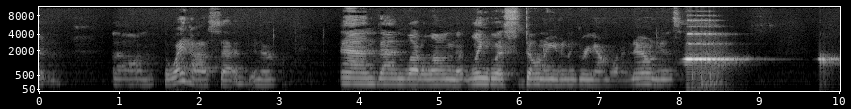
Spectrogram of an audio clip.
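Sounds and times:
microphone feedback squeal: 0:08.0 - 0:10.0.

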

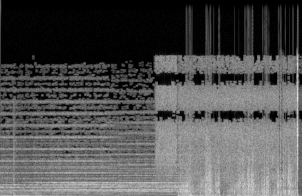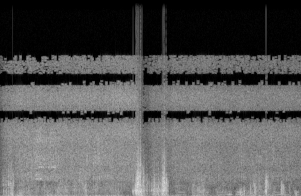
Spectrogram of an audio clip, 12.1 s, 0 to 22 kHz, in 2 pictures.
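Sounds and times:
wind buffeting microphone: 0:03.6 - 0:12.0.

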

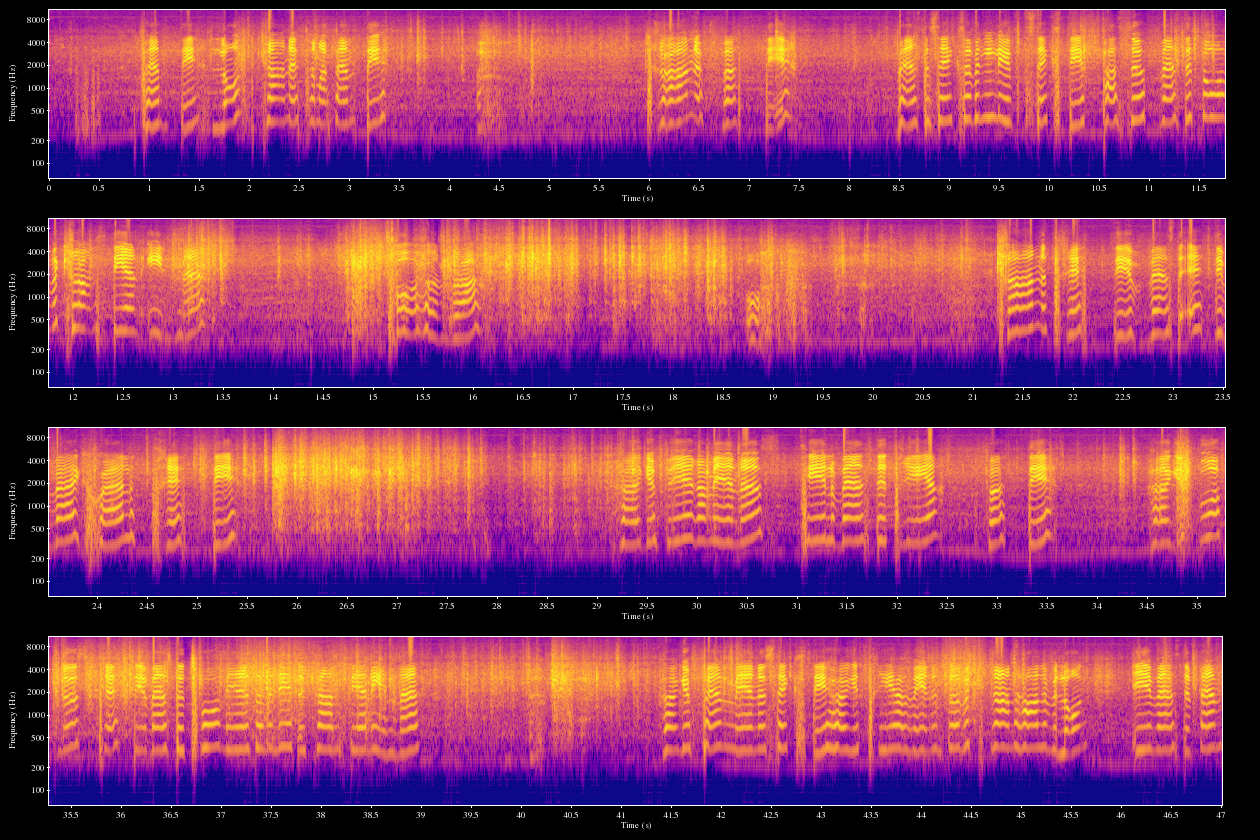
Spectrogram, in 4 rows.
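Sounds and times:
rally car on gravel road: 0:00.0 - 0:47.0.

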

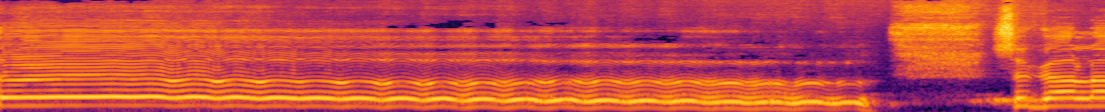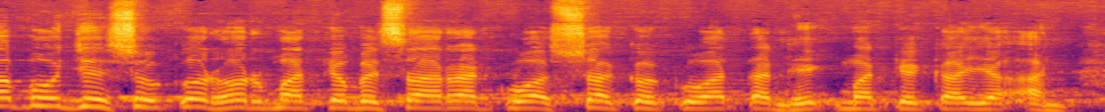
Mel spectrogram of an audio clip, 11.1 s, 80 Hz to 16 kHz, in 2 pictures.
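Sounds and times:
man singing long note: 0:00.0 - 0:04.4.

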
